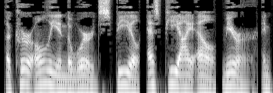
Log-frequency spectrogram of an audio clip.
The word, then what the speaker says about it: spieël: As phonemes, I, and, U, occur only in the words spiel, spil, mirror, and koel, kuel, bullet, which used to be pronounced with sequences, I, and, U, respectively.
